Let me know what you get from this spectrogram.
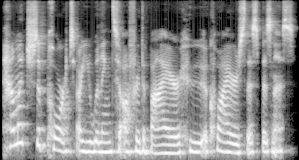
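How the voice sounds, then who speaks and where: Woman host asking quick business questions, brisk and to the point. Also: medium pitch, sing-song. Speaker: podcast host. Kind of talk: interview questions.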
